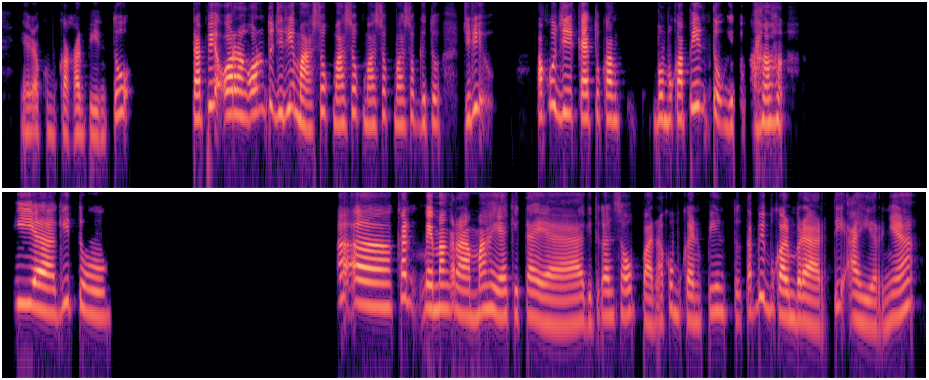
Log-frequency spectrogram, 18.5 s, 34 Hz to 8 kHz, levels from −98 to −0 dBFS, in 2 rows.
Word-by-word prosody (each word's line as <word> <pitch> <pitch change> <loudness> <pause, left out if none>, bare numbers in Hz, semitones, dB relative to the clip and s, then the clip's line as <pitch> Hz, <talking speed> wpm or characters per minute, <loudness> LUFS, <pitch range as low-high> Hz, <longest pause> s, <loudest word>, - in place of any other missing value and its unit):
ya 180 - -11
udah - - -5
aku - - -22
bukakan 175 0 -3
pintu 170 - -6 0.6
tapi 265 +9 +3
orang-orang 300 +4 +5
tuh - - -3
jadinya 305 -8 +2
masuk, 315 +10 -6
masuk, 230 +7 -1
masuk, 220 +6 -5
masuk 225 +5 -5
gitu 230 0 -7 0.2
jadi 355 - -3 0.5
aku 400 0 0
jadi 300 0 +1
kayak 265 -1 +6
tukang 260 -2 0 0.3
pembuka 255 +1 0
pintu 365 - -2
gitu 215 +1 -10
Kak. 235 +2 -1 1.6
Iya, 275 -6 +6
gitu. 245 -9 -5 2.3
Heeh, 280 -3 +6
kan 360 -5 +2
memang 265 0 +5
ramah 230 +1 +2
ya 220 -4 -1
kita 220 -1 -3
ya, 175 -1 -1
gitu 185 +2 -14
kan 215 0 -3
sopan 220 -5 -3
aku 265 - -8
bukain 190 -3 -5
pintu, 235 -3 -11
tapi 240 - -5
bukan 225 -5 +2
berarti 175 -5 0
akhirnya 190 - -3
235 Hz, 135 wpm, -24 LUFS, 205-280 Hz, 2.3 s, kayak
